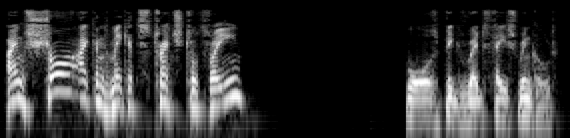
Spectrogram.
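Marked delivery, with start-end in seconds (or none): 0.0-2.4 high-pitched long-suffering wife's voice; put-upon wife. A narrator's reading. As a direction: agree as if you will make him pay later. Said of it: "voice of one who has been put upon".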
